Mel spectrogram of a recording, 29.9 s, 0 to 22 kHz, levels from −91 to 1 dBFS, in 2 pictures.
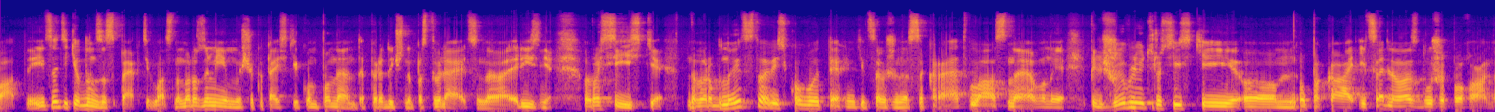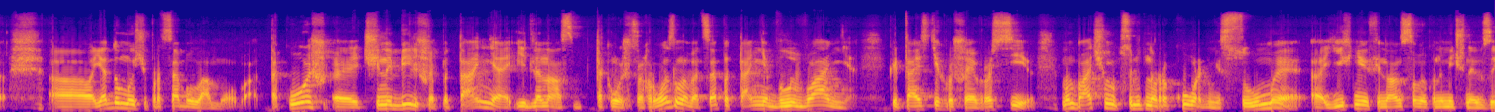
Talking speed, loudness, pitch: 135 wpm, -13 LUFS, 125 Hz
